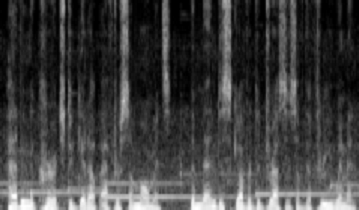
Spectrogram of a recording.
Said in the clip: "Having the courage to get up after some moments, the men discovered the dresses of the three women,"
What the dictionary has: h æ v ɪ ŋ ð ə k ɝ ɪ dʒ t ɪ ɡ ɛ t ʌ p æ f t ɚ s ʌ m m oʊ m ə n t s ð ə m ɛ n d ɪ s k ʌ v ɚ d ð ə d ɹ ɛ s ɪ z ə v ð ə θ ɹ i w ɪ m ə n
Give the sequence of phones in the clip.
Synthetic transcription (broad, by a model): h æ v ɪ ŋ ð ə k ɝ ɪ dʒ t ɪ ɡ ɛ t ʌ p æ f t ɚ s ʌ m m oʊ m ə n t s ð ə m ɛ n d ɪ s k ʌ v ɚ d ð ə d ɹ ɛ s ɪ z ə v ð ə θ ɹ i w ɪ m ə n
